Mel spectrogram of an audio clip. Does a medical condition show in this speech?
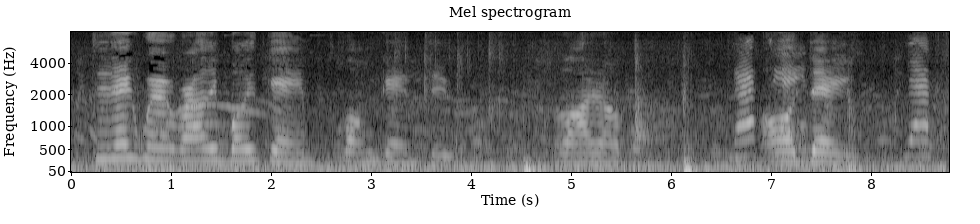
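Yes: traumatic brain injury.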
